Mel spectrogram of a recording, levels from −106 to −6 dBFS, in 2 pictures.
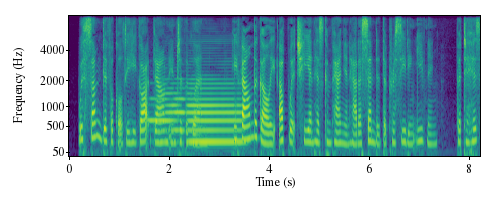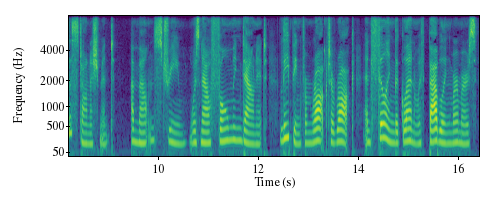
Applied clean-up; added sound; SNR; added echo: neural mask model RNNoise.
